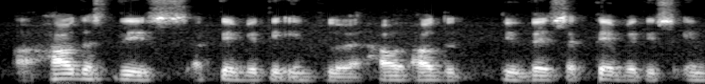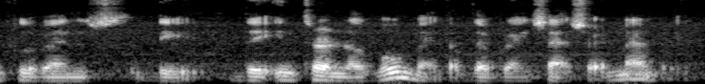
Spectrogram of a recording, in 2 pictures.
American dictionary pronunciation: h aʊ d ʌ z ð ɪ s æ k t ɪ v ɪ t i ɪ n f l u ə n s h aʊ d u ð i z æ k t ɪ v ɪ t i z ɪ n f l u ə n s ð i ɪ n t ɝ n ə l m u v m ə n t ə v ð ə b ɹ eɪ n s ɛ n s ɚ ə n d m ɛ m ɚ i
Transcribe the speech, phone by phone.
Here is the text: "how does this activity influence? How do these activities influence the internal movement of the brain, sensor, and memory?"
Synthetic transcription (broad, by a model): h aʊ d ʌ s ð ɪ s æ k t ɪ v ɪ t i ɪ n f l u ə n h h aʊ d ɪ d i s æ k t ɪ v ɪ t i s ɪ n f l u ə n s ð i ɪ n t ɝ n ə l m u v m ə n t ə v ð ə b ɹ eɪ n s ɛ n s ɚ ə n m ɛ m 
